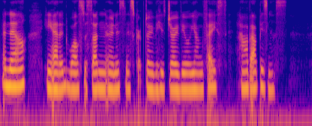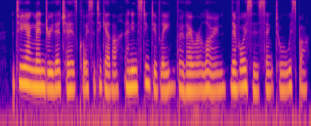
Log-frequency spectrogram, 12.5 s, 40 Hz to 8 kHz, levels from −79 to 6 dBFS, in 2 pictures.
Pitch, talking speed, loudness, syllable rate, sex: 195 Hz, 185 wpm, -18 LUFS, 5.5 syllables/s, female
